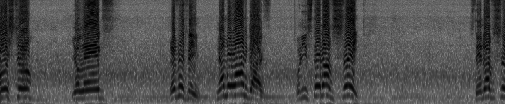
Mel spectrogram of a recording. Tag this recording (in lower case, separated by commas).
speech, outside, urban or man-made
